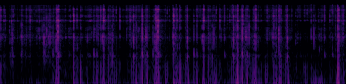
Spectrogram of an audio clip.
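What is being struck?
Small ceramic Christmas tree with plastic bulbs.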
